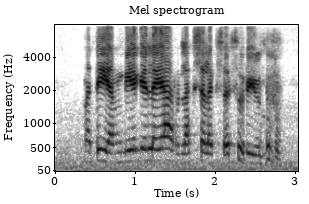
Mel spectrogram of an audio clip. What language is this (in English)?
Kannada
